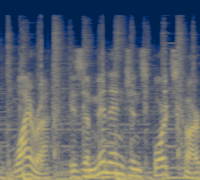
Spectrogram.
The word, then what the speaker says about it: Huayra: The Pagani Huayra, Italian pronunciation, Huayra, is a mid-engine sports car produced by Italian sports car manufacturer Pagani, succeeding the company's previous offering, the Zonda.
